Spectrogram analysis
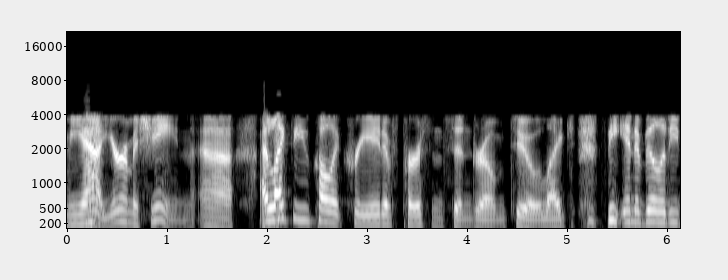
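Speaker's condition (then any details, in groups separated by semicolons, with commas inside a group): No condition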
